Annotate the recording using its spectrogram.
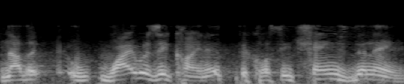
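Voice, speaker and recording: A man's voice over noticeable background noise. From Brazil. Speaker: rabbi teaching Talmud. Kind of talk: lecture.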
